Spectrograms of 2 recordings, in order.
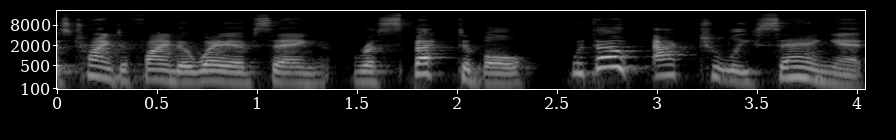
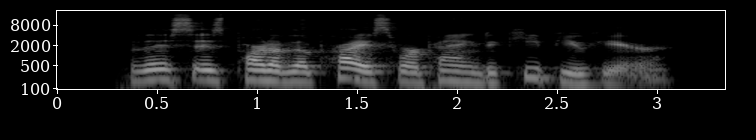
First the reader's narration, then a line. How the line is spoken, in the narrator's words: Gaara said dryly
